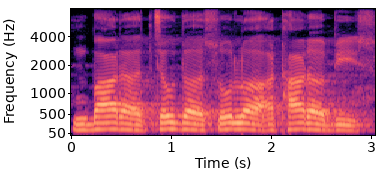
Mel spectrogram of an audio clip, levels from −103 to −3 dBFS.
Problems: constant background noise, background conversations at intervals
